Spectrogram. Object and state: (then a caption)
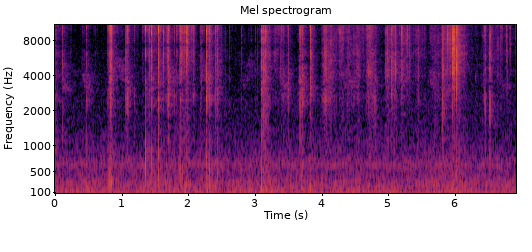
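Compressed powder bath bomb. Long natural nails scratch, flick and crumble a solid chunk of compressed-powder bath bomb in the bath. Many sharp, bright, dry crackles and scratchy bursts come in quick irregular clusters over quiet gaps, with a faint steady low hum underneath, as the chunk breaks apart.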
